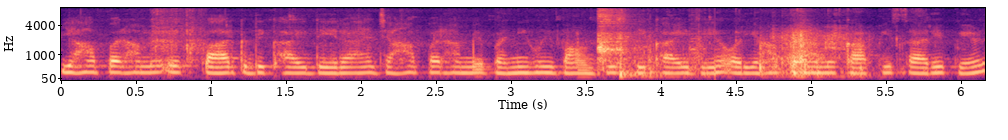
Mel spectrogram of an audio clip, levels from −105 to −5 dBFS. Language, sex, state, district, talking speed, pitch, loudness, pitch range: Hindi, female, Chhattisgarh, Bastar, 260 wpm, 210 Hz, -20 LUFS, 205-215 Hz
